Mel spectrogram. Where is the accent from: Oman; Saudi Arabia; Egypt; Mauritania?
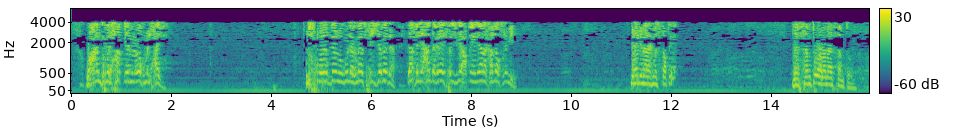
Mauritania; احنا موريتاني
